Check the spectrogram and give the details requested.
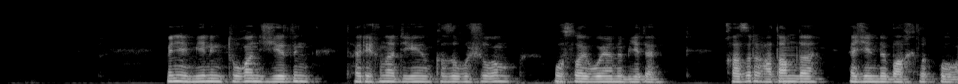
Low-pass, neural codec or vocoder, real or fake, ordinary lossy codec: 7.2 kHz; none; real; Opus, 32 kbps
